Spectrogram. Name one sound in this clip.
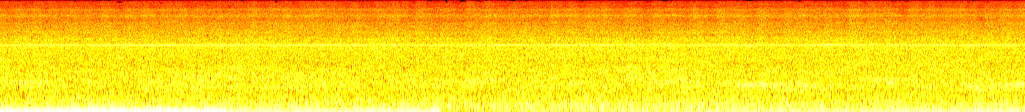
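A jet engine roars steadily close by.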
